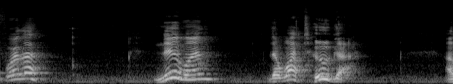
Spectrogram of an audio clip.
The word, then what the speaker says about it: Watauga: I'm saying it right w-a-t-a-u-g-a -w-a-t-a-u-g-a well would you how would you pronounce that I pronounce it watuga wakuga yeah watuga I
